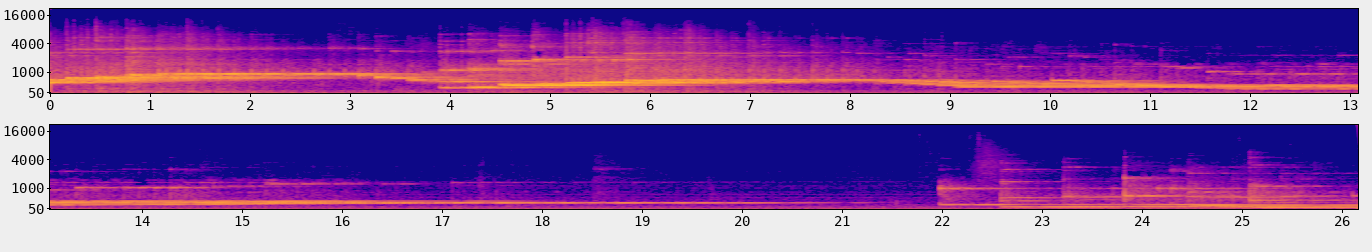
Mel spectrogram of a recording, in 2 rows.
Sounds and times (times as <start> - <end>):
Marimba, xylophone: 0.0 - 20.6, 21.9 - 26.1
Classical music: 0.0 - 26.1.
